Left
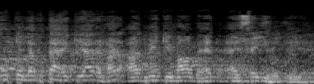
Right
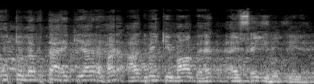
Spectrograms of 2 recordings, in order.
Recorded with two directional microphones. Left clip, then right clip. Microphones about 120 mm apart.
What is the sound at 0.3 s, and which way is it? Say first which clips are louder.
A man's voice: right 7 dB; 25° right (ahead or behind).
